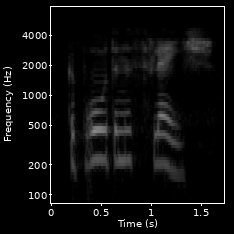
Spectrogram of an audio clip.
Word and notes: gebrotes Fleisch: Bas Rhin; Herrlisheim

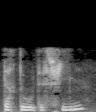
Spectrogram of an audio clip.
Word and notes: d'r Dodesschin: Bas-Rhin; Reichshoffen

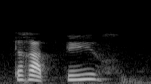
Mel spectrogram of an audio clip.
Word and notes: d'r Rabbür: Bas Rhin; Herrlisheim

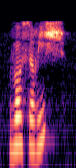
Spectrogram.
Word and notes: wàsserig: Bas-Rhin; Herrlisheim

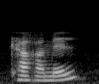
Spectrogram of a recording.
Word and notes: Karamel: Alsatian; Bas-Rhin; Herrlisheim

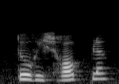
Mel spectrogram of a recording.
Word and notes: durichràpple: Bas-Rhin; Herrlisheim

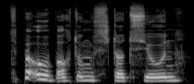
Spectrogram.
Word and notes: d' Beobàchtùngsstàtion: Bas Rhin; Strasbourg

